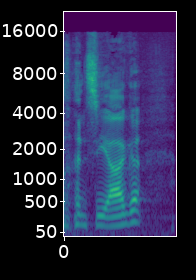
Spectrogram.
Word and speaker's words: Balenciaga: How do you say it? – Balenciaga.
